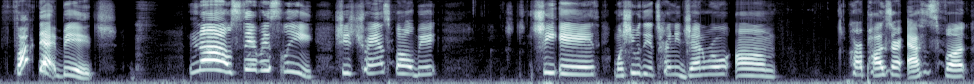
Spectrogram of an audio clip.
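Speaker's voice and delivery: loud, high angry rant. Real, not acted. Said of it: "'Cause I just get so angry".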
